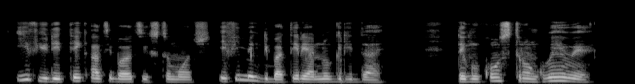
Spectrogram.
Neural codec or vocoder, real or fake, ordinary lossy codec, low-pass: none; real; none; none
